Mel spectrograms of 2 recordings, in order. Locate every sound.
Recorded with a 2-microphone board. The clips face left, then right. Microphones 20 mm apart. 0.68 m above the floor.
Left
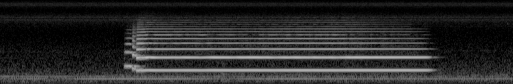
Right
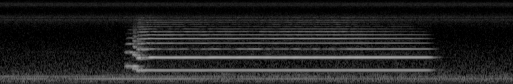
1.2 s a trumpet: 60° left (ahead or behind), 0.7 m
